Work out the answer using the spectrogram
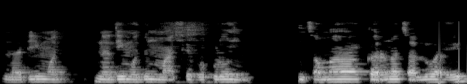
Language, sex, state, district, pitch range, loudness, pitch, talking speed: Marathi, male, Maharashtra, Nagpur, 115-120 Hz, -19 LUFS, 115 Hz, 105 wpm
